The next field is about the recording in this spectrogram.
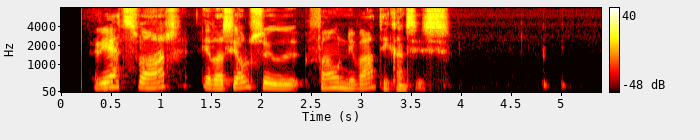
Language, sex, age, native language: Icelandic, male, 40-49, Icelandic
